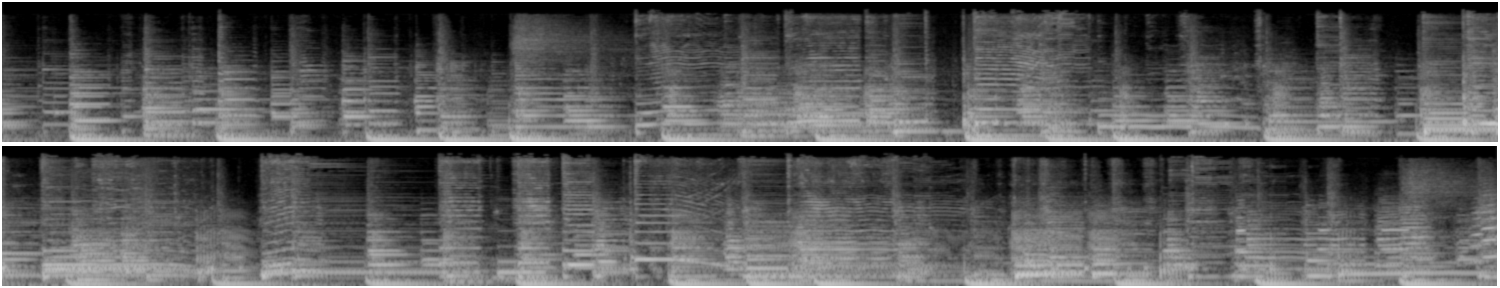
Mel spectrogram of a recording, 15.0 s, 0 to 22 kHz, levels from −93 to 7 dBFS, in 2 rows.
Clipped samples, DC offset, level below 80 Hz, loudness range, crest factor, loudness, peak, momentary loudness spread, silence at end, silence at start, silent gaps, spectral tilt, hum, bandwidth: under 0.1%; under 0.1%; -30 dBFS; 3 LU; 16 dB; -25 LUFS; -8 dBFS; 6 LU; 0 s; 0 s; none; -5.5 dB/octave; none; 18 kHz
